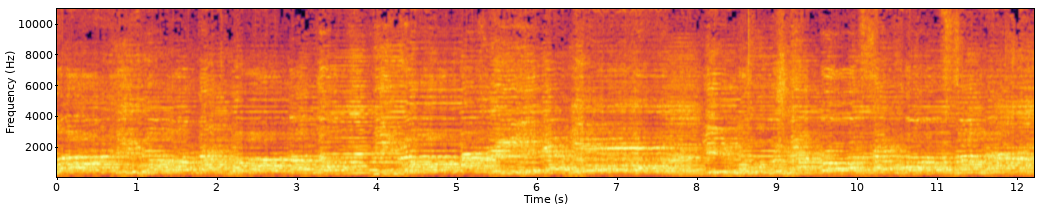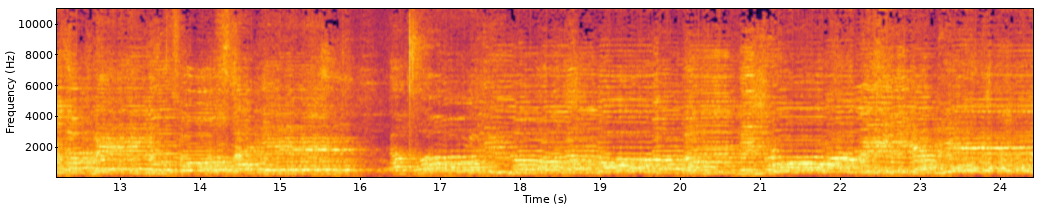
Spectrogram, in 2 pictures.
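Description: Mixed choir of men's and women's voices singing a Ukrainian folk song, accompanied by an accordion. There is one short break between phrases about two-thirds of the way through.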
